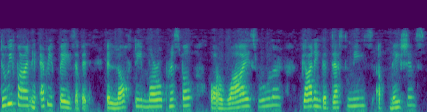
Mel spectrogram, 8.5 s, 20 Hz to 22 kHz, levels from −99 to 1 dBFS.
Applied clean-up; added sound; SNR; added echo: none; none; none; none.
